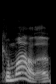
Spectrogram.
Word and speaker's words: Kamala: Yeah, he's not doing it on Kamala, purpose. right? Kamala, like you pronounce it K-U-M, right? Kamala. What I'm saying is the emphasis on the first syllable, not the second.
